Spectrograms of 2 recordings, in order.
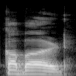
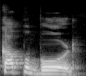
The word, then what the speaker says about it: cupboard: और या फिर एक वर्ड और यूज होता है इसके लिए, कबर्ड, कबर्ड, लेकिन स्पेलिंग क्या होती है, CUPBOARD। तो लगता तो ऐसे कप बोर्ड, कप बोर्ड नहीं, ये होता है कबर्ड।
